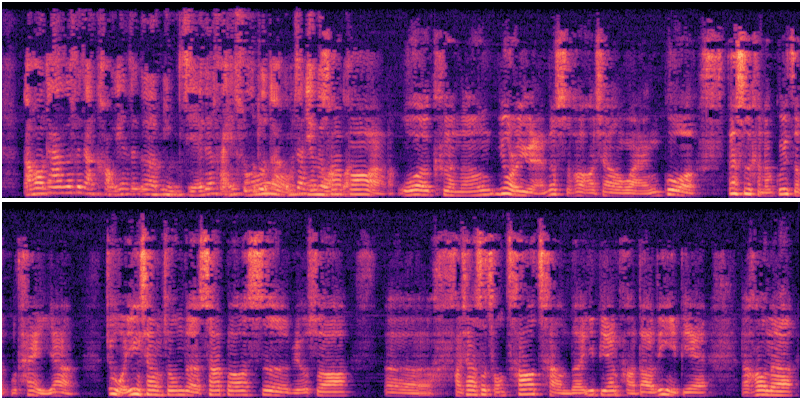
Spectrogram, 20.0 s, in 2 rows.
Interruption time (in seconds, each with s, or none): 3.0 s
